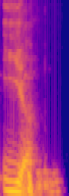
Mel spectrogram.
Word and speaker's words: er: Er, ভাইয়া এটা উচ্চারণটা একটু এটা হবে ইয়া।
